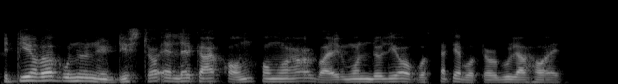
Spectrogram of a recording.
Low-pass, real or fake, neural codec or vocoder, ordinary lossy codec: 5.4 kHz; fake; codec, 16 kHz in and 24 kHz out, 0.6 kbps, FocalCodec, streaming, 2048 codes; AAC, 48 kbps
